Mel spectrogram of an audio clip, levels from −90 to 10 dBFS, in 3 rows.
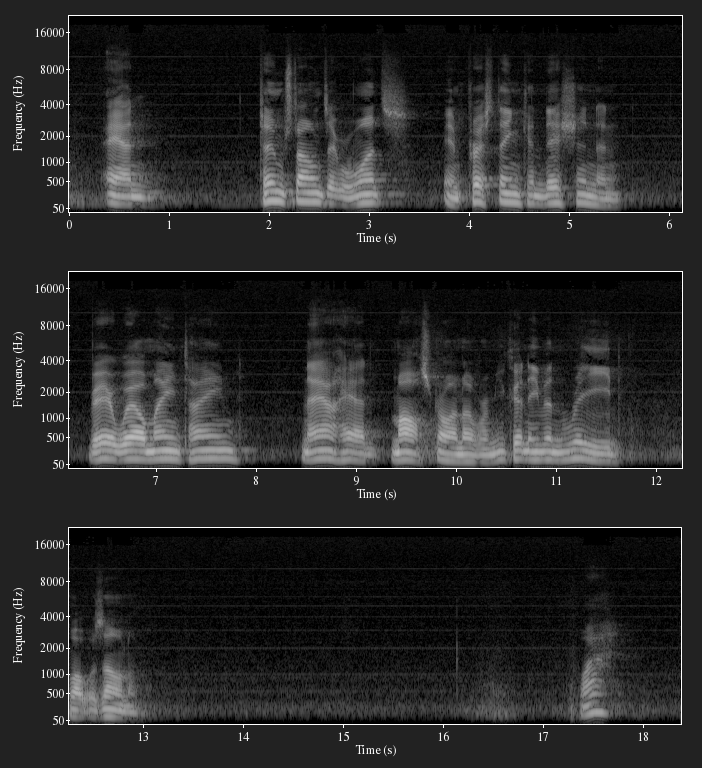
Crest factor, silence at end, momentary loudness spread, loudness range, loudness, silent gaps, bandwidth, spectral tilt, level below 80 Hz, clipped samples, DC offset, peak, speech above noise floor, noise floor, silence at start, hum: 20 dB; 0.65 s; 14 LU; 8 LU; -28 LUFS; none; 19 kHz; -6.5 dB/octave; -82 dBFS; under 0.1%; under 0.1%; -10 dBFS; 33 dB; -61 dBFS; 0 s; none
